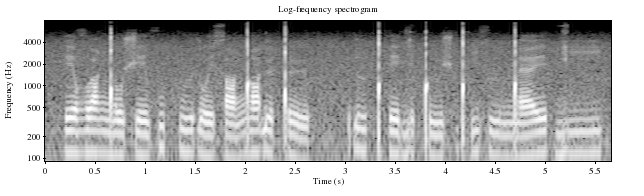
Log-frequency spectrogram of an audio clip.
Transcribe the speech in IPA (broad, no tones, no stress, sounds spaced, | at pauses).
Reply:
e ʁʷ ɑː ŋ͡ǃ o ʃ e xʷ ɯ kʷʰ ɯː ɗ o e̯ x ɑ ŋ͡ǃ ɑ ɠ ø ǃ ø | ɗ ɯː ǃʰ e ɡ e ǃ ɯː ʃ ǃʼ i x ɯː ŋ͡ǃ æ e̯ | ɡ iː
